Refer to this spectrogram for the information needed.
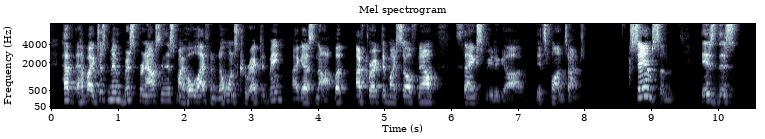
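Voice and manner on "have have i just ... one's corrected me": ordinary talk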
